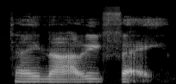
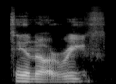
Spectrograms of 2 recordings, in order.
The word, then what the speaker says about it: Tenerife: Tenerife has accepted pronunciations Tenerife from Spanish, and the anglicized Tenerife Zanzarote is properly pronounced Zanzarote.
